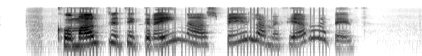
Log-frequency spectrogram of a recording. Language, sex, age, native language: Icelandic, female, 40-49, Icelandic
